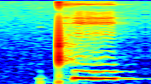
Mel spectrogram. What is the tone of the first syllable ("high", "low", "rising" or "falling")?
high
